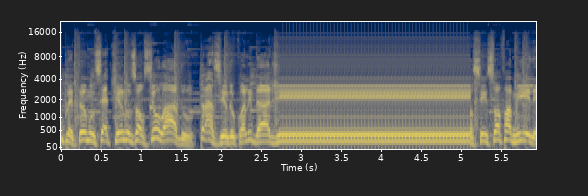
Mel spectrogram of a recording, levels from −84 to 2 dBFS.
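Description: At 2.77 s the audio locks into a system hang loop until 5.11 s. The system froze while the hardware kept replaying one 42.67 ms slice of its buffer, which fits a 2048-sample buffer. It repeats 55 times at 23.4 Hz. The result is a rapid, rattling stutter.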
